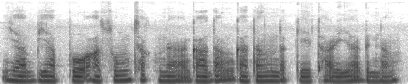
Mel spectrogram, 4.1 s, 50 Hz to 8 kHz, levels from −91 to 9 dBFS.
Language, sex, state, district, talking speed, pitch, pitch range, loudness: Garo, male, Meghalaya, West Garo Hills, 115 wpm, 125 Hz, 120-135 Hz, -20 LUFS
